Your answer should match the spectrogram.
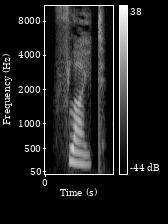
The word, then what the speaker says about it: flight: Flight, F L I G H T, flight，字母 i 发它本身的音 i，g h 不发音。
